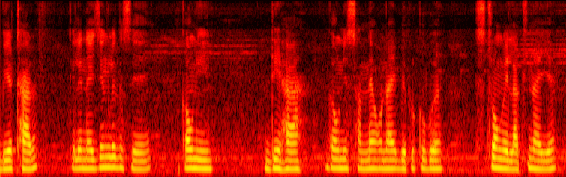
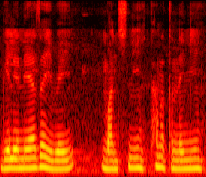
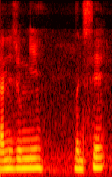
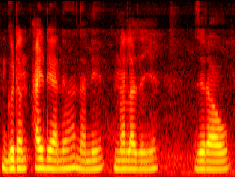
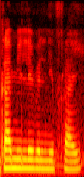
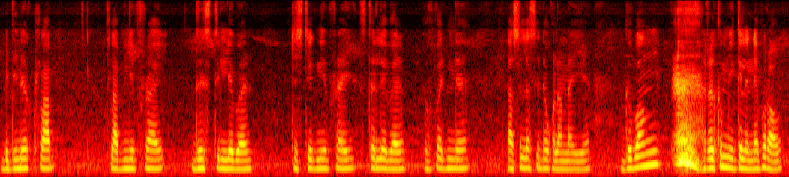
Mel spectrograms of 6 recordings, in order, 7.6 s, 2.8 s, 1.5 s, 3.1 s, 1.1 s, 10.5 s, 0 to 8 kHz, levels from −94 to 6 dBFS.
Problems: constant background noise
